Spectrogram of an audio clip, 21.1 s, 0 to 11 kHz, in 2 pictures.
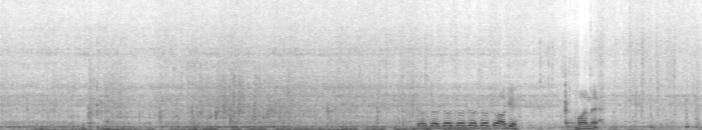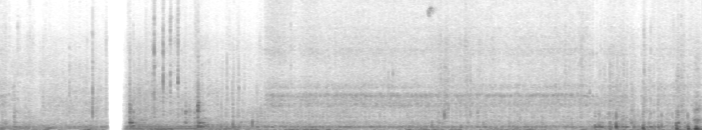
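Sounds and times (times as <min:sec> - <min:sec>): bike clicks: 0:00.0 - 0:21.0
bike rolling and rattling: 0:00.0 - 0:21.0.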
